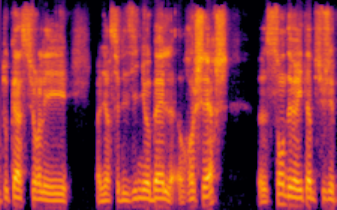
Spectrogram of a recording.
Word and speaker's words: Ig Nobel: les é g nobel donc prononcé ig nobel la voilà les ignobles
